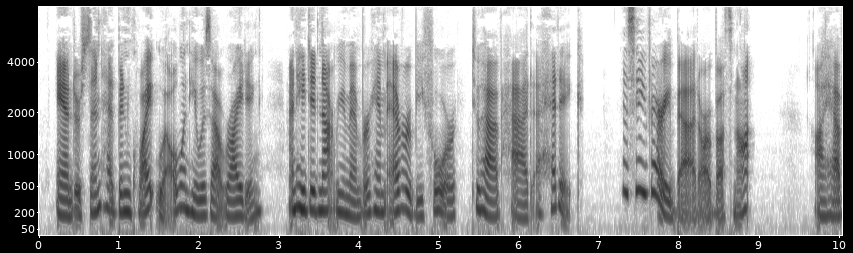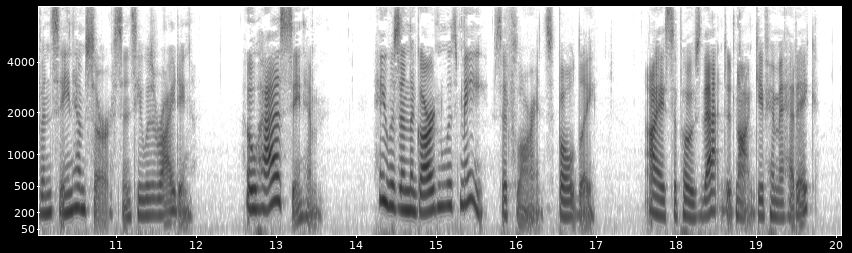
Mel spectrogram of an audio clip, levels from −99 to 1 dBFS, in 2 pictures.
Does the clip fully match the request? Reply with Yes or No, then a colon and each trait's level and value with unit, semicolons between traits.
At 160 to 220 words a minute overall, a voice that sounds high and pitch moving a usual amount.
No: average, 180 wpm; high, 200 Hz; wide, 5.7 semitones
